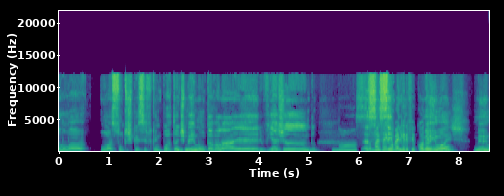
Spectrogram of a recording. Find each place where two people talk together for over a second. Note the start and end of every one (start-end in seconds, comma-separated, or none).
6.1-7.9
